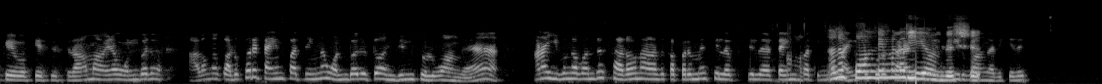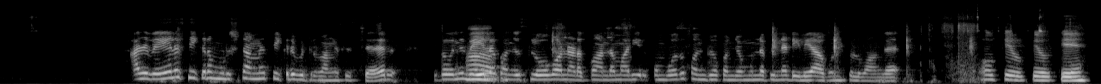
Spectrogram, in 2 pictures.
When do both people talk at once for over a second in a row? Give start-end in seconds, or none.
8.3-9.8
